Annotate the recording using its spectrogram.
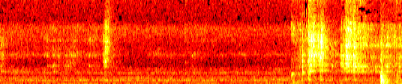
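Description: A young woman gulps a drink close to a microphone.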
